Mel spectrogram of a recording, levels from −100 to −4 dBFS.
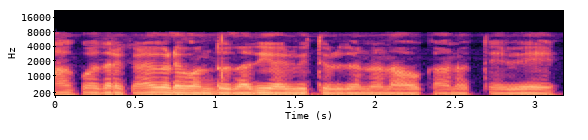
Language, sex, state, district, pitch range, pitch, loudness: Kannada, male, Karnataka, Koppal, 95-105 Hz, 95 Hz, -18 LUFS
